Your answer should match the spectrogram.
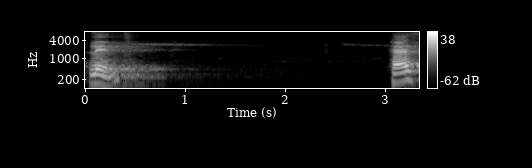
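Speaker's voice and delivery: slow, word-by-word dictating teacher; slow dictation. Acted. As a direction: spell it out slowly for note-taking. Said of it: "আমি dictate করছি".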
